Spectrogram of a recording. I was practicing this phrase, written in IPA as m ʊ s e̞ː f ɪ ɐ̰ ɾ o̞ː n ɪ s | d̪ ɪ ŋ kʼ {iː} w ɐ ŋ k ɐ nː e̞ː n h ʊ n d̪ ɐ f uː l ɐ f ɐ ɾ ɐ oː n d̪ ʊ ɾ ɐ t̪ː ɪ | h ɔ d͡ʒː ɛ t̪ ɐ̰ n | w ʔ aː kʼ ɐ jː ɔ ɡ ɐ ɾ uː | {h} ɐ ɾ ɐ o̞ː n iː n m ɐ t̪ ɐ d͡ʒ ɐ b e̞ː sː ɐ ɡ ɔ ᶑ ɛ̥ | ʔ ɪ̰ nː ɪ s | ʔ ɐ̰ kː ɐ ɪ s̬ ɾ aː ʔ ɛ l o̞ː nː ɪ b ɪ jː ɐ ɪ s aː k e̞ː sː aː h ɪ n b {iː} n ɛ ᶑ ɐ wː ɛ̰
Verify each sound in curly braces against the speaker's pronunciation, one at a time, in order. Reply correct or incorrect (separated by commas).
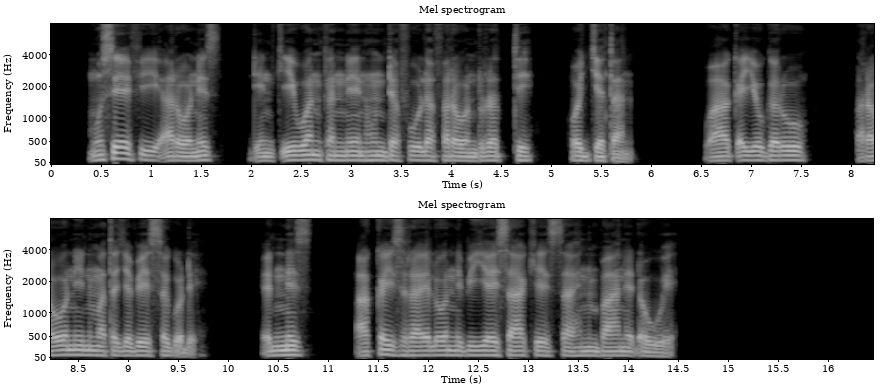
correct, incorrect, incorrect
